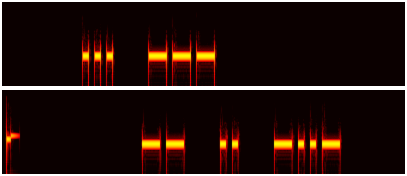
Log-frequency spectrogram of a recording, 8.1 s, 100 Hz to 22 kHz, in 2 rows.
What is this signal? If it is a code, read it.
Morse code, heard as a keyed tone, about 20 wpm, spaced as for 14 wpm, 700 Hz. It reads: SO MIX
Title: 230 Lesson 37f - Letter x - Words 20wpm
